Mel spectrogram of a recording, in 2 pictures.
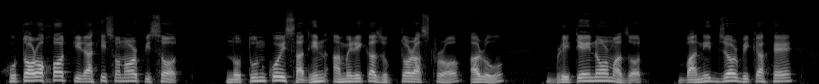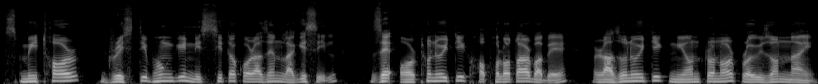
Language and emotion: Assamese, neutral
